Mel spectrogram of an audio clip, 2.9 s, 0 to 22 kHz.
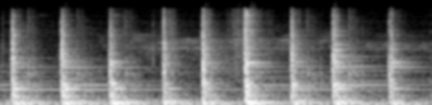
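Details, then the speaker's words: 2011 Infiniti G37x AWD, loose front brake caliper rocked by hand: sharp hollow clunks about three per second, matching the metallic clanging heard over bumps while driving. Planned fix is new pads, hardware and rubber bushings, then slide bolts; heat shield also possible. "so what I found is the caliper rattles but it's loose my goal today is to rebuild the caliper in terms of new brake pads new hardware and the new all the rubber bushings in it so you can see it's loose so that's kind of sound that I get when I'm down the road you hit bumps"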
